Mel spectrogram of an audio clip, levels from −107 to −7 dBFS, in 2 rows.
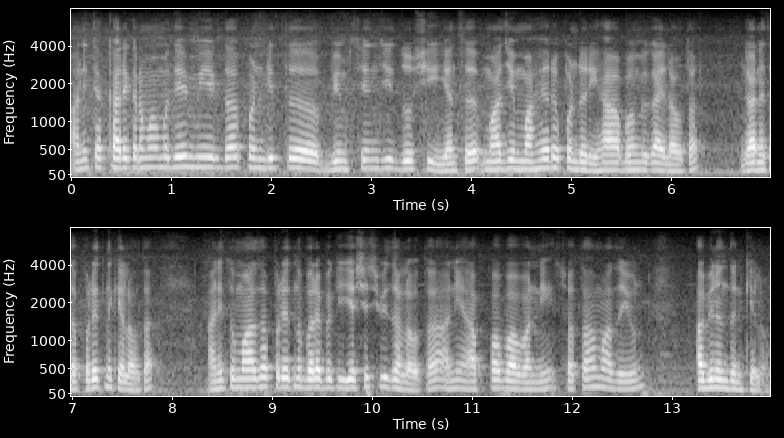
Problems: constant background noise, background conversations at intervals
